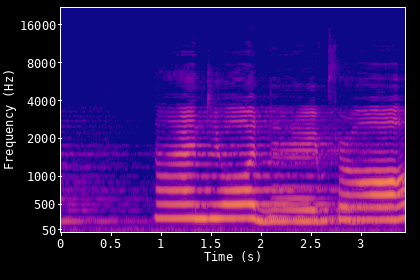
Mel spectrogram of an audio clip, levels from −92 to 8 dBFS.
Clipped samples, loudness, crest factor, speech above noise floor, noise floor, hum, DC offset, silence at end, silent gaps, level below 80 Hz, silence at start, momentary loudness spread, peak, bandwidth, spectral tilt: under 0.1%; -29 LUFS; 14 dB; 30 dB; -58 dBFS; none; under 0.1%; 0 s; none; -62 dBFS; 0 s; 7 LU; -14 dBFS; 8.2 kHz; -7 dB/octave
